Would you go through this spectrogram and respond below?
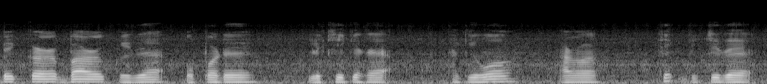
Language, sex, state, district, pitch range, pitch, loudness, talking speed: Nagamese, male, Nagaland, Dimapur, 100-120 Hz, 105 Hz, -18 LUFS, 85 wpm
